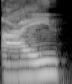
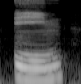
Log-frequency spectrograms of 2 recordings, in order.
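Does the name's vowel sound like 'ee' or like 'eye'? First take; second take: eye; ee. First: The vowel sounds like 'eye'. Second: The vowel sounds like 'ee'. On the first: The speaker calls it right. "it's Ein, not Een. ... short for Einstein" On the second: The speaker calls it wrong. "not Een"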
